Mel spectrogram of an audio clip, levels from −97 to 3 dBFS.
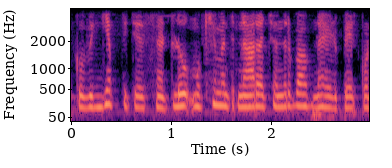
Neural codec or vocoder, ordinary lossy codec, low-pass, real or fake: none; Opus, 32 kbps; 3.6 kHz; real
